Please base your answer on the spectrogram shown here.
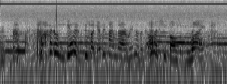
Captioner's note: starr cries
